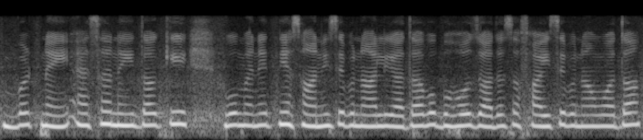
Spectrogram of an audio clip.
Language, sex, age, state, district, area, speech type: Urdu, female, 18-30, Uttar Pradesh, Gautam Buddha Nagar, rural, spontaneous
